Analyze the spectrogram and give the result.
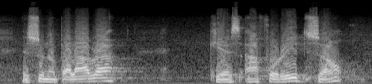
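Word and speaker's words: ἀφορίζω: Es una palabra que es aforizo, A-P-H, que se pronuncia F, como el F, A-P-H-O-R-I-Z-O, aforizo.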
